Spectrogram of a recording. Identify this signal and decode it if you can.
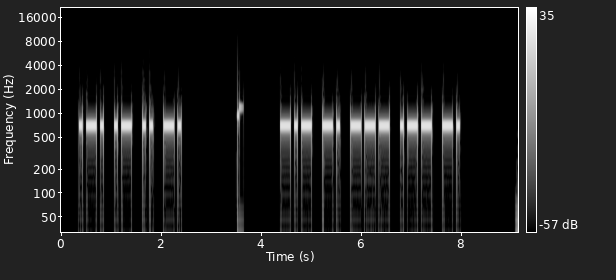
Morse code, heard as a keyed tone, about 17 wpm, 700 Hz. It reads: RAIN KNOWN
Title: Sentences from Top 600 Words - New Word Drill - 17wpm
